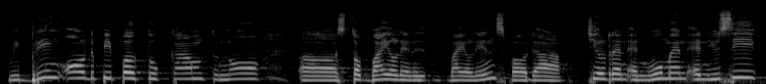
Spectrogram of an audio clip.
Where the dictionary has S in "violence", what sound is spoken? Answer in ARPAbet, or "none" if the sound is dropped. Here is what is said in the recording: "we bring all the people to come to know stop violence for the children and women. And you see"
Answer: S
